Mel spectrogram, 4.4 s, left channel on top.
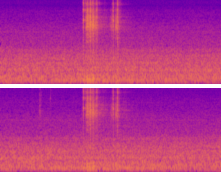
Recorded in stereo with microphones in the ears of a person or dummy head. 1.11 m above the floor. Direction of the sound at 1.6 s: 5° left (ahead or behind).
